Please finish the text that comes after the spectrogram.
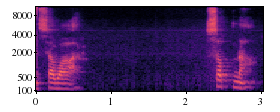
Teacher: यह तंत व्यंजन है। स दांत के साथ जीभ टच होती है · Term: दंत व्यंजन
